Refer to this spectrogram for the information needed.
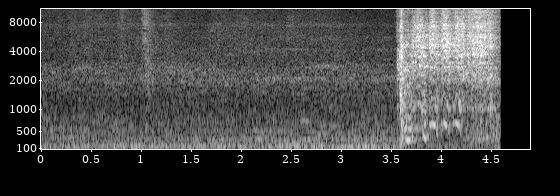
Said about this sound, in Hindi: और उसके बाद आप गाड़ी करें स्टार्ट।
